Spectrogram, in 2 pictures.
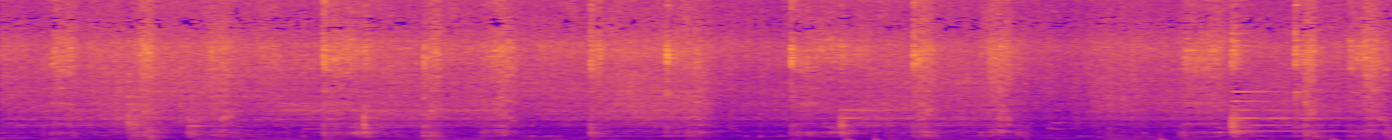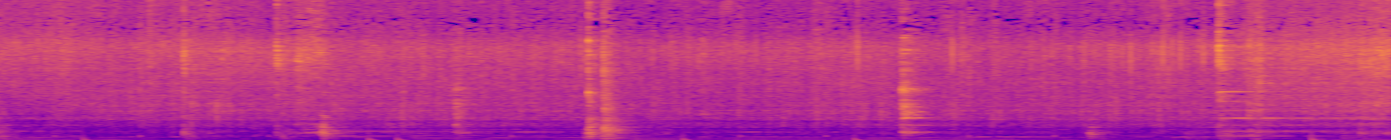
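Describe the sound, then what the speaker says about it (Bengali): Potato, aubergine and tomato with lentil dumplings being stir-fried in a pan for a Bengali charchari, a constant sizzle punctuated by frequent clattering spatula scrapes and stirs. "ভালো করে কষিয়ে নেব সবগুলো, বেগুন, আলু, টমেটো।"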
